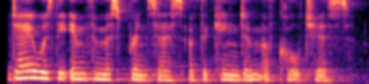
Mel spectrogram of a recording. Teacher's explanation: She has lived some time in London, but what you'll mostly hear is an RP frame. A little bit of T touching at the end of words rather than full articulation, and the sound can be a little bit flat with just the odd upward intonation pattern.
